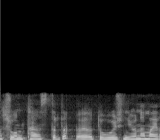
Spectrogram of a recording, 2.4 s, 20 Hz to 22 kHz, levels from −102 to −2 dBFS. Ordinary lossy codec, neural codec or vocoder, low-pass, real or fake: none; codec, 24 kHz, 3.1 kbps, DualCodec; 7.2 kHz; fake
